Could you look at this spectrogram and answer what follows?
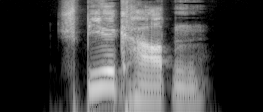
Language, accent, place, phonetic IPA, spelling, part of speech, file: German, Germany, Berlin, [ˈʃpiːlˌkaʁtn̩], Spielkarten, noun, De-Spielkarten.ogg
- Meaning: plural of Spielkarte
